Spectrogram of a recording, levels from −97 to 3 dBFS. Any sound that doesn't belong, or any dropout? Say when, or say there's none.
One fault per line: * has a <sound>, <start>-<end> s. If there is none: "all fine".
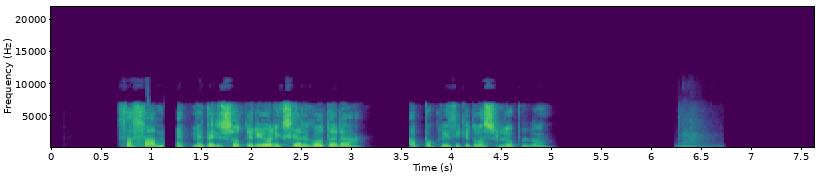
* has a dropout, 1.1-1.3 s
* has a thud, 6.2-6.7 s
